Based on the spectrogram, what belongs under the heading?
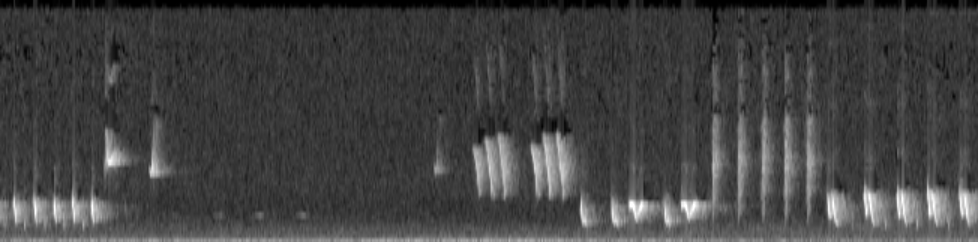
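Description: A bulbul gives quick runs of bright, chirpy notes, some rising to thin high squeaks, in bursts about four per second with a short quiet gap between.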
